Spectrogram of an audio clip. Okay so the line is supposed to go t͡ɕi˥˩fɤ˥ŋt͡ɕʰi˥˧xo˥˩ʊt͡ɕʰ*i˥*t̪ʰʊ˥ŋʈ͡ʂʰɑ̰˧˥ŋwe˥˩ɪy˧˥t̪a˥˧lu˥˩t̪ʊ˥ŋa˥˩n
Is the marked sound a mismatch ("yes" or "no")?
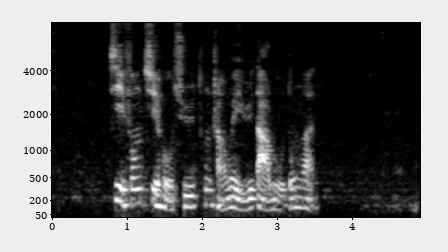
yes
